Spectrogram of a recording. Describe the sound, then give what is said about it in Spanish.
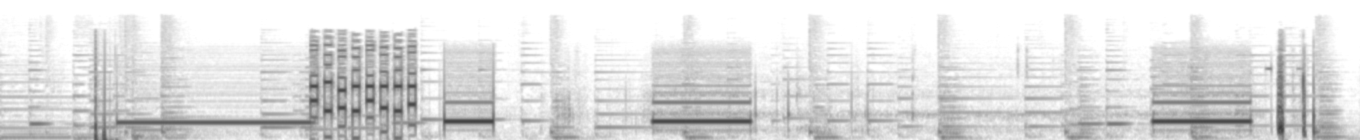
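A telephone call is dialed from a radio production room: a steady dial tone, then a quick run of keypad beeps, followed by several long, evenly pitched ringing tones separated by pauses. “Y ya mismo desde nuestra sala de producción vamos a realizar la llamada telefónica.”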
